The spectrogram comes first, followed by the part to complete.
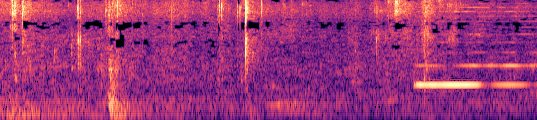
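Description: A thump just before a second in, then a Thyssenkrupp elevator's electronic chime: one steady single-pitched tone that sounds about three seconds in and lasts about a second and a half.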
